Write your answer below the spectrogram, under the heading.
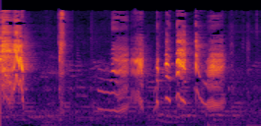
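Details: Pet Indian ringneck parrot in a happy mood, playing with its owners: harsh squawks and short warbled, wavering notes in quick succession, with faint household sounds behind.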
